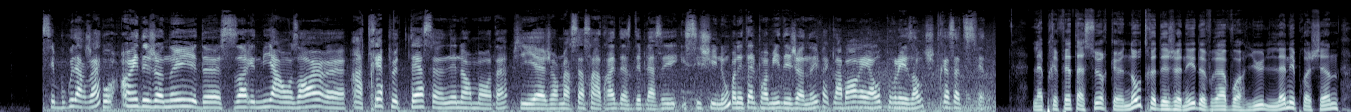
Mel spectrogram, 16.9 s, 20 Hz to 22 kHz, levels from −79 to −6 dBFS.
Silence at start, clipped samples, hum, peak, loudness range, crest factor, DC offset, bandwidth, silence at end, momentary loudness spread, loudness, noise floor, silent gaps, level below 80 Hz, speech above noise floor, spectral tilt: 0.55 s; under 0.1%; none; 0 dBFS; 3 LU; 16 dB; under 0.1%; 15.5 kHz; 0 s; 6 LU; -16 LUFS; -60 dBFS; none; -34 dBFS; 44 dB; -5 dB/octave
